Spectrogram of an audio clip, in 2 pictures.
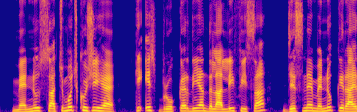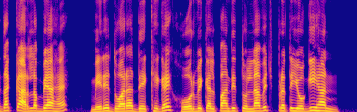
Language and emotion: Punjabi, happy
